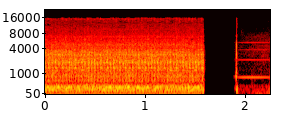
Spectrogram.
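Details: Hyundai Creta after alternator fan belt reset for battery-draining no-charge fault, charging measured about 14.1 V at battery: steady even idle, smooth hum, no knock, tick or belt squeal before switch-off; normal idle.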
